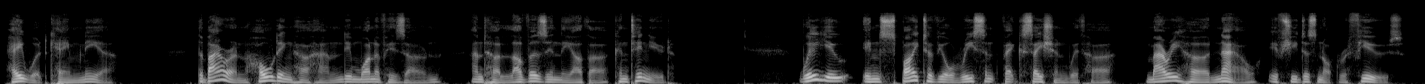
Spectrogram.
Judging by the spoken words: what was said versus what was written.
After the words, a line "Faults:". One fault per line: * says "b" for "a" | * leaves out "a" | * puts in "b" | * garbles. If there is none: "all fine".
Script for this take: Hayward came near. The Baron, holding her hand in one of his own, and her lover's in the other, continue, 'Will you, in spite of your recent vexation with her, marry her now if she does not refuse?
Hayward came near. The Baron, holding her hand in one of his own, and her lover's in the other, continued, 'Will you, in spite of your recent vexation with her, marry her now if she does not refuse?
Faults:
* says "continued" for "continue"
